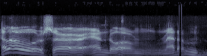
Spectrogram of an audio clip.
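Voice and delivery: put-on elderly voice, very slow. Imitating the game's turtle characters voiced by old people: imitating an old person's voice. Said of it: "they use nothing but old people for the voice acting".

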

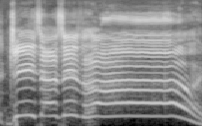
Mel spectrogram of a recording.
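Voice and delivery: loud, drawn-out shouting.

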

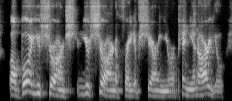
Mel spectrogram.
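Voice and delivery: mock condescending tone. Retelling what the boss's boss said after a meeting: imitating a snide, condescending tone. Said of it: "Most snide, condescending way".

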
